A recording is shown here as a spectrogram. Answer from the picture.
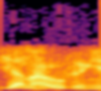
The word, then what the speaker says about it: Jan Hoving: Because the first one had, you know, the rock moments and stuff, and what I like about the vocalist, and correct me if I say his name wrong, but Jan Hoving. – Yeah, that's pretty good, actually, for an American? – For a non-Dutch. Yeah.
